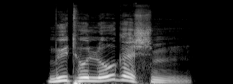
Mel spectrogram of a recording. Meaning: strong dative masculine/neuter singular of mythologisch
- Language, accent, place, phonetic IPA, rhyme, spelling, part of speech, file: German, Germany, Berlin, [mytoˈloːɡɪʃm̩], -oːɡɪʃm̩, mythologischem, adjective, De-mythologischem.ogg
